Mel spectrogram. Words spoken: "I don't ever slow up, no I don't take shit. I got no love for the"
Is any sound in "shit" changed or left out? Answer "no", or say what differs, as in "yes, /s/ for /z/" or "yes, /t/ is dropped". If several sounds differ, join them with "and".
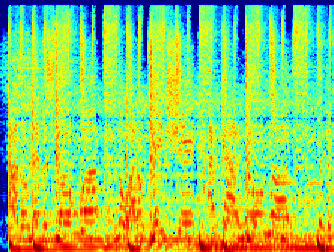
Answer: yes, /t/ is dropped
